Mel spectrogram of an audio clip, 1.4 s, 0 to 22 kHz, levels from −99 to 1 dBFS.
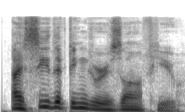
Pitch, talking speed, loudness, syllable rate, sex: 120 Hz, 300 wpm, -17 LUFS, 6.6 syllables/s, male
